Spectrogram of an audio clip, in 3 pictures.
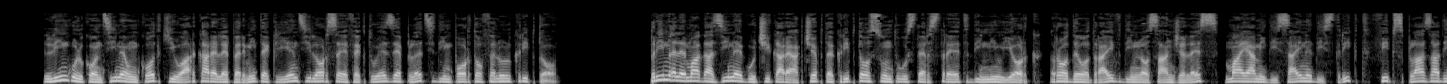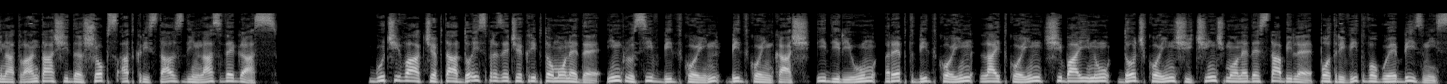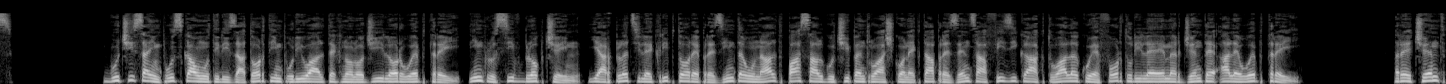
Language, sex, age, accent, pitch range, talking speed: Romanian, male, 30-49, native, 120-150 Hz, 140 wpm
